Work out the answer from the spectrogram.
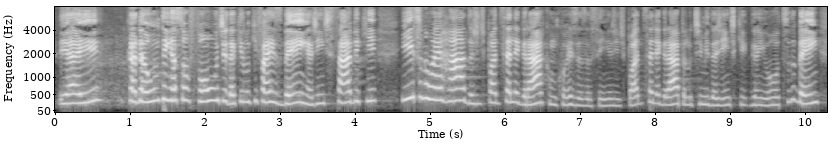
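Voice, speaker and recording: A woman's voice: high-pitched, normal speed. A young woman from Brazil, preaching a sermon and telling a personal story, heartfelt and full of exclamations. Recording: long hall reverb.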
